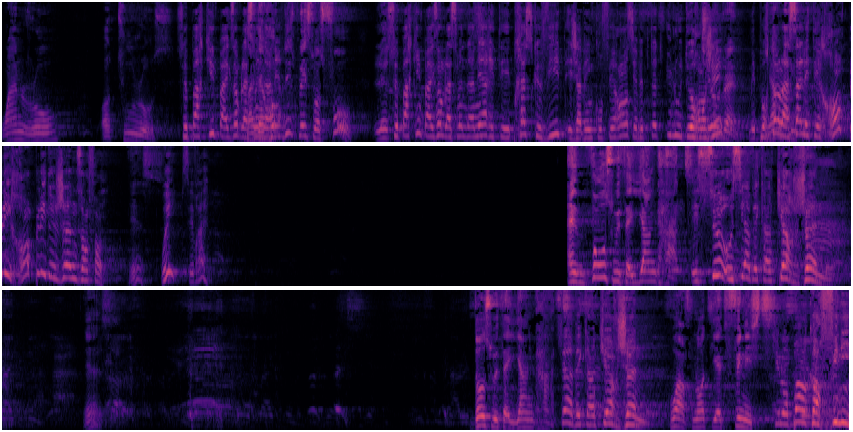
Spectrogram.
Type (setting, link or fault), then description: setting, live audience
